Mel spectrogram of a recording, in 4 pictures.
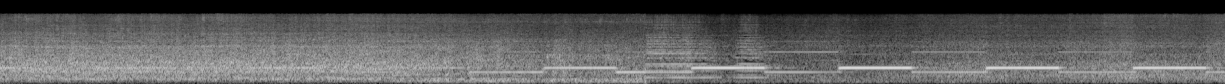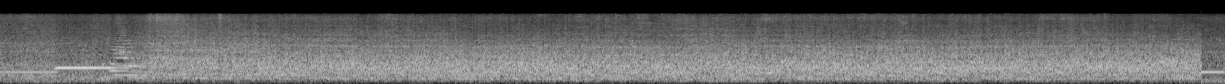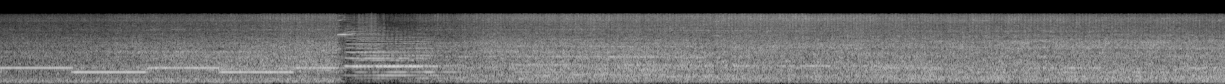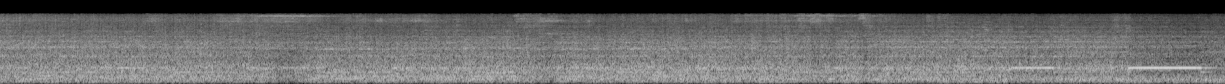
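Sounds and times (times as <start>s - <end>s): train wheels clattering over rails: 0.0s - 5.2s, 13.5s - 24.3s, 28.8s - 48.2s
two-note crossing alarm: 4.6s - 13.6s, 24.3s - 28.2s, 46.8s - 47.4s, 48.0s - 48.9s
short train horn: 4.8s - 7.8s, 12.6s - 14.2s, 27.3s - 31.4s.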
